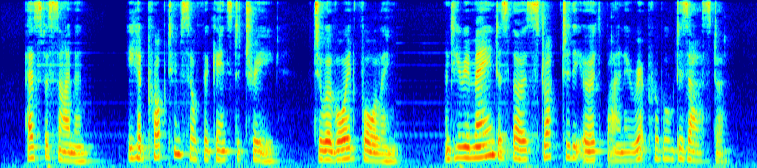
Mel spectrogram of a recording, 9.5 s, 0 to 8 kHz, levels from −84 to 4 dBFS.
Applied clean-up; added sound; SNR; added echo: neural separator model SepFormer DNS4.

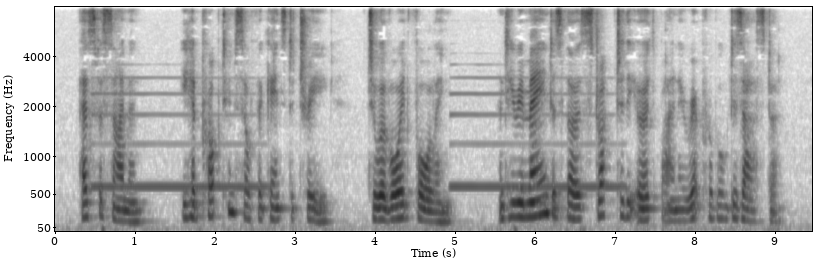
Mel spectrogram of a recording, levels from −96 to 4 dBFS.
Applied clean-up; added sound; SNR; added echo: none; Wind instrument, woodwind instrument; 15 dB; none.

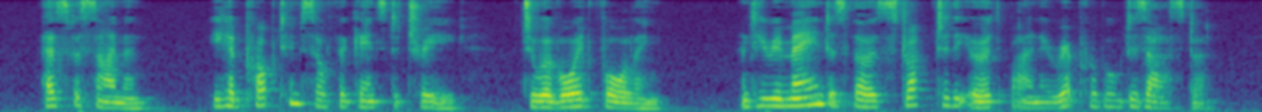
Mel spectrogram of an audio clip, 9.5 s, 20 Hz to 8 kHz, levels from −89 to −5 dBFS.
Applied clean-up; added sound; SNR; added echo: none; none; none; none.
